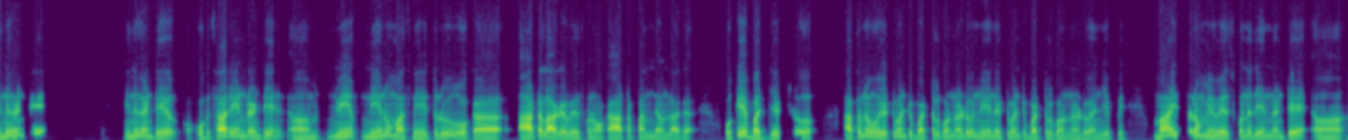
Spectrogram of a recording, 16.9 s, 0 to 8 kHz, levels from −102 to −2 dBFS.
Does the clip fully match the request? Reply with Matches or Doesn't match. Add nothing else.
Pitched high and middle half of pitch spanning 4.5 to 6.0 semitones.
Doesn't match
